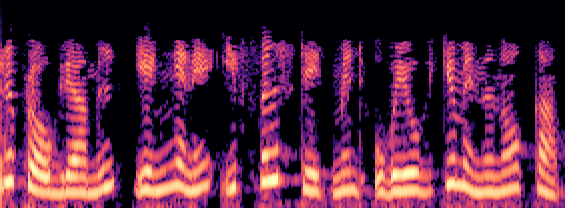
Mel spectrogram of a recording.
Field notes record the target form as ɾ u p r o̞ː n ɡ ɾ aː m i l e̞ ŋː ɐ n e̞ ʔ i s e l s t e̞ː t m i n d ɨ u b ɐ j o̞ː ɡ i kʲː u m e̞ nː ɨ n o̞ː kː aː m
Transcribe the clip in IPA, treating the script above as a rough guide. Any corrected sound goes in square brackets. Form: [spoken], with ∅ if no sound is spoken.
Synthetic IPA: ɾ u p r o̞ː [∅] ɡ ɾ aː m i l e̞ ŋː ɐ n e̞ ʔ i [f] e l s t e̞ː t m [e] n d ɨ u b ɐ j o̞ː ɡ i kʲː u m e̞ nː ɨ n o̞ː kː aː m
